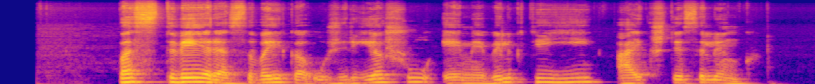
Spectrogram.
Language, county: Lithuanian, Klaipėda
